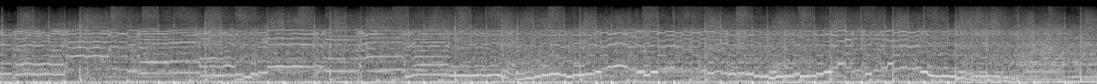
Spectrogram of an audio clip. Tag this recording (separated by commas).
Musical instrument, Plucked string instrument, Guitar, Music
